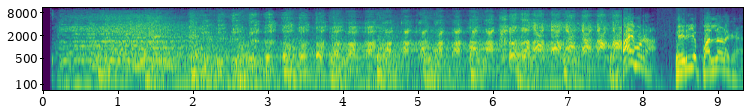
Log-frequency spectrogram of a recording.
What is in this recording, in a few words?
Robo Insult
